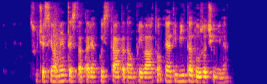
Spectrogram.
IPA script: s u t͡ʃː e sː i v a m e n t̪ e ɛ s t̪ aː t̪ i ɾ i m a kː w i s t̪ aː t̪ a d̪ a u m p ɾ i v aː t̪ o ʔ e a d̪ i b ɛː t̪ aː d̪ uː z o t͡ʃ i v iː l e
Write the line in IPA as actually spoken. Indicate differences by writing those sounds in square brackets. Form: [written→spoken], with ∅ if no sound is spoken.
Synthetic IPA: s u t͡ʃː e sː i v a m e n t̪ e ɛ s t̪ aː t̪ [i→a] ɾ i [m→∅] a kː w i s t̪ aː t̪ a d̪ a u m p ɾ i v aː t̪ o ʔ e a d̪ i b [ɛː→iː] t̪ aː d̪ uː z o t͡ʃ i v iː l e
